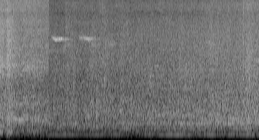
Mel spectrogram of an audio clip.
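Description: A train's motors hum steadily while it stands at a platform.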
